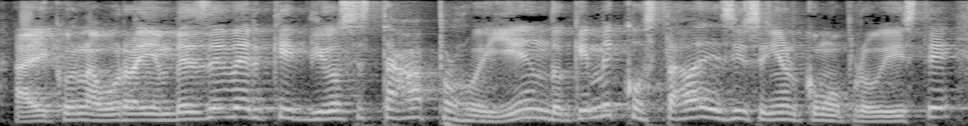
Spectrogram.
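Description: A man, hosting a devotional podcast and telling a personal faith story in a lively conversational way. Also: on the high side, brisk. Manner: animated storytelling, quotes his own prayers. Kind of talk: conversational testimony.

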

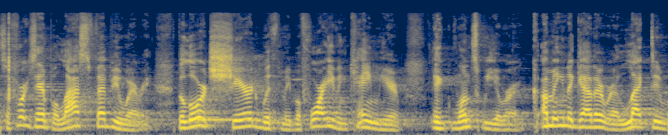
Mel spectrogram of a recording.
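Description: A pastor in his thirties delivers an energetic sermon, getting louder and higher in pitch to hammer his points home and repeating key lines. The recording has hall reverb.

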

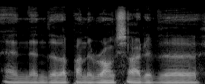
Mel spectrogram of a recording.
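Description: A man's voice: deep voice, completely flat delivery, moderate pace, no echo. A man, a sculptor being interviewed on a podcast, talking reflectively with many restarts. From United States. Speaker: guest, sculptor. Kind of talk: casual podcast conversation.

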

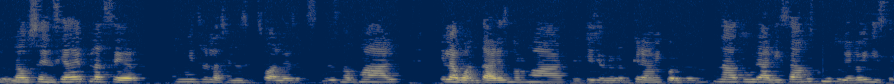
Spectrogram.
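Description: A woman, a podcast guest, giving earnest, reflective advice in a conversational way and acting out quoted examples. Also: mid-range voice. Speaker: podcast guest, migrant coach. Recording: tinny phone-like line.

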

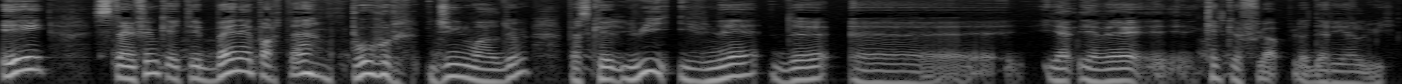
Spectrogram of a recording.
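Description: Gravelly, mellow-voiced Quebec man. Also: mid-range voice, measured pace. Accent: Quebec French. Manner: hesitant, many restarts and fillers. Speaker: podcast co-host. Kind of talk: casual film discussion.

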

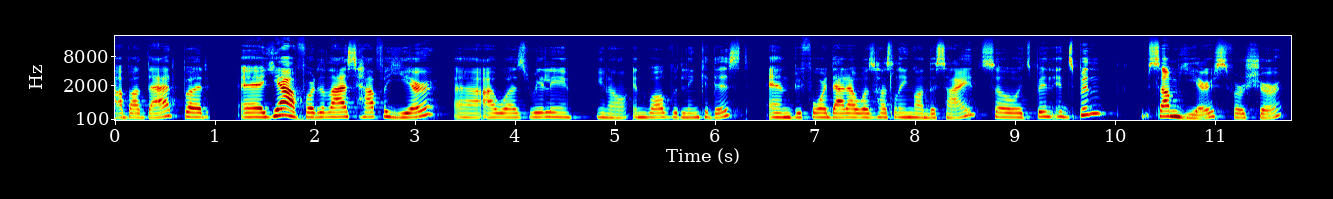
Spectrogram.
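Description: A young woman from Lithuania talks through her work as an entrepreneur in an interview. She answers in a measured, thoughtful way and laughs easily, with a voice of middling pitch for a woman.

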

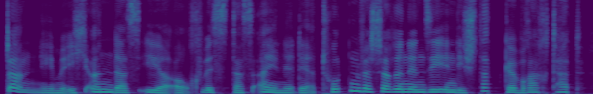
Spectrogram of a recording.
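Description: A woman voicing a sly, smooth-talking male master thief who speaks low and conspiratorially in an audiobook. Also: measured pace, a little mellow, dry recording, clean studio sound, natural voice. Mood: sly, hushed. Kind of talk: audiobook character voice.

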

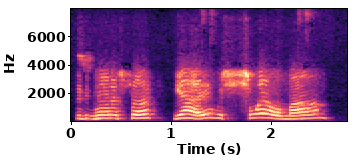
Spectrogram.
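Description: A man joining a podcast chat with slow, joking remarks. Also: extremely high pitch, steady tone, husky. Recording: tinny phone-like line.

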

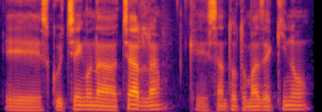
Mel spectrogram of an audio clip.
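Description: A priest speaks in a low, mellow voice on a podcast, reflective and conversational. The sound is dry and close, with no room around it. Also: male voice, steady tone, fairly quick, clear, resonant tone, no echo. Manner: reflective, conversational, often asks "¿no?".

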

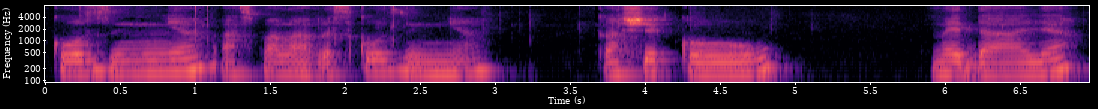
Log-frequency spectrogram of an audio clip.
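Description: A teacher, slowly reading out workbook corrections and dictating answers word by word. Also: medium pitch, fairly even intonation, vocal fry, warm tone.

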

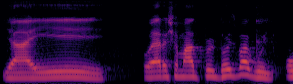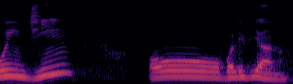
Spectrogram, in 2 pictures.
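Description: A man's voice: a little high, takes it slowly. A young Brazilian man chatting casually as a podcast co-host, talking in sweary street slang. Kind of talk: casual chat.

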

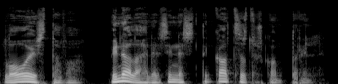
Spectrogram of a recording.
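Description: A man voicing an old Santa Claus who booms cheerful calls and grumbles when puzzled. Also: lively intonation, a little mellow, husky, no room sound, clean studio sound. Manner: booming exclamations, grumbling mutters.

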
